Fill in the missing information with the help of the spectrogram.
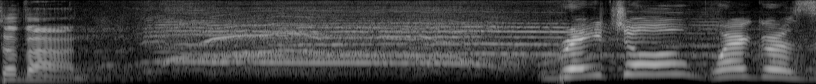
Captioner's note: audience cheers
